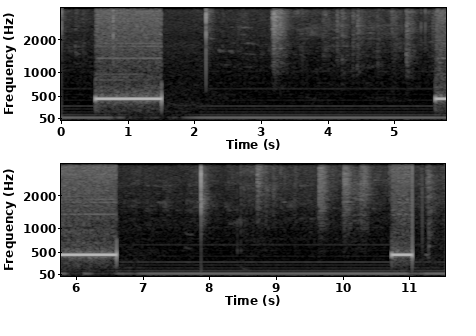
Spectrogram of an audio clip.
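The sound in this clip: A telephone busy signal: a steady mid-pitched tone sounds in three bursts of about a second each, separated by long gaps over a low electrical hum, the last burst cut short.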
